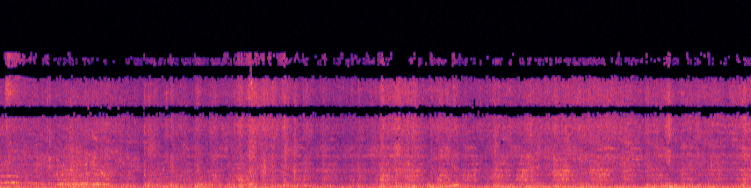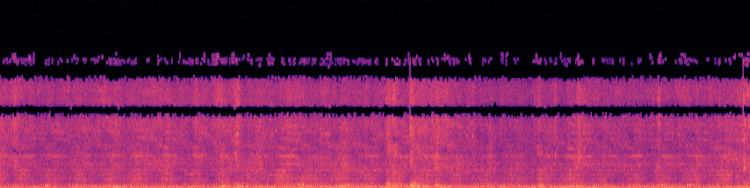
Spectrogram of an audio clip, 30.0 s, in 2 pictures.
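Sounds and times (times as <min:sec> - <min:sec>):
freight train wheels rumbling and clicking: 0:00.0 - 0:30.0.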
